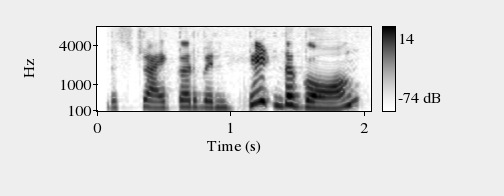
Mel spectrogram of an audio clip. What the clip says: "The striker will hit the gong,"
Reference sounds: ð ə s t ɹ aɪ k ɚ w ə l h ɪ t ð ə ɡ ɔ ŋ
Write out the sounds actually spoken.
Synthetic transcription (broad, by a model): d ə s t ɹ aɪ k ɚ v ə n h ɪ t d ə ɡ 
